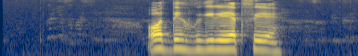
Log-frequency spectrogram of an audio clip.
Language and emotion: Russian, neutral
